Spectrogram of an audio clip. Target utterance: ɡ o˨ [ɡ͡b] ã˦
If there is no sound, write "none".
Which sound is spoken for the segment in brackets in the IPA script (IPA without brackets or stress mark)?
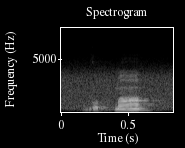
ɡ͡b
